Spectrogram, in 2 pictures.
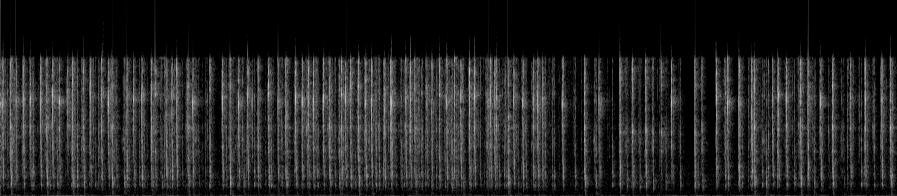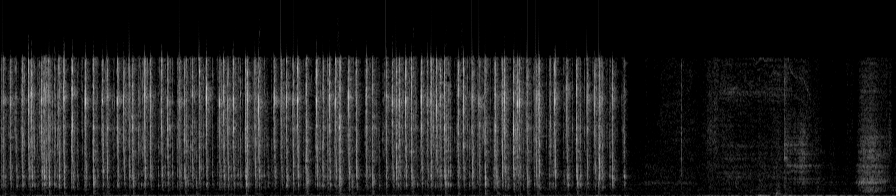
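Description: Rapid, dense clicking from a clicky modded computer keyboard rattles on continuously, close and crisp, then cuts out near the end, leaving quieter background sound.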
